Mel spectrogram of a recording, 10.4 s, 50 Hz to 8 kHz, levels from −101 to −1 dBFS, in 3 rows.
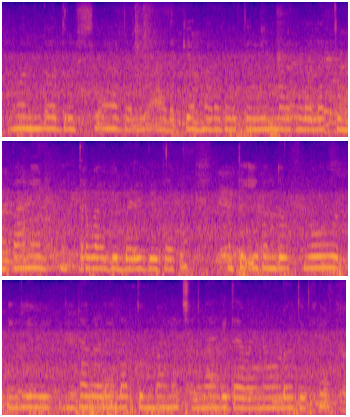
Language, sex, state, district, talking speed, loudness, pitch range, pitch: Kannada, female, Karnataka, Dharwad, 110 wpm, -29 LUFS, 225-245 Hz, 235 Hz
